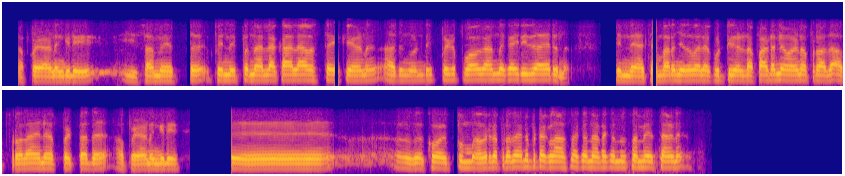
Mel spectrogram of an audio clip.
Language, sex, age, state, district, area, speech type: Malayalam, male, 45-60, Kerala, Thiruvananthapuram, rural, conversation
